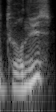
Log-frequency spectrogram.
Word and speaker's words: Tournus: Alors à Tournus, Tournus ou Tournus, puisqu'on est vraiment à la frontière du nord et du sud de la France, donc on accepte bien évidemment les deux prononciations.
